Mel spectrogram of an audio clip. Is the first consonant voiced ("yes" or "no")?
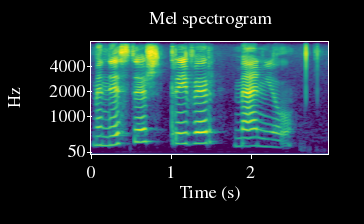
yes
